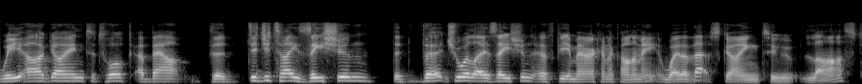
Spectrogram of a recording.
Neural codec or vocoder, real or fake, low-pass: codec, 24 kHz, 0.9 kbps, WavTokenizer, small release; fake; 7.2 kHz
